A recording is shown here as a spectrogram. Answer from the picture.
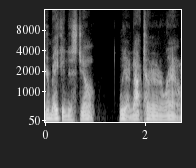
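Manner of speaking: dead-serious, hushed half-whisper at close range. Retelling a jump, the guy clipped in behind him half-whispers; imitating a half-whisper in the ear. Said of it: "he whispers in my ear".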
